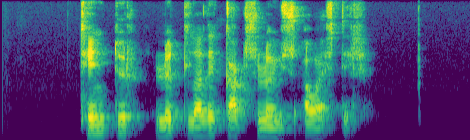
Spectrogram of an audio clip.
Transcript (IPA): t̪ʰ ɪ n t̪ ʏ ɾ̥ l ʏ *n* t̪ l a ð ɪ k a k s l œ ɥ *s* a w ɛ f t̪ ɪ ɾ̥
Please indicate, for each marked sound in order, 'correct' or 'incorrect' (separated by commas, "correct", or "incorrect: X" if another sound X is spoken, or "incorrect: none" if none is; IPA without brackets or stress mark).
incorrect: none, correct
